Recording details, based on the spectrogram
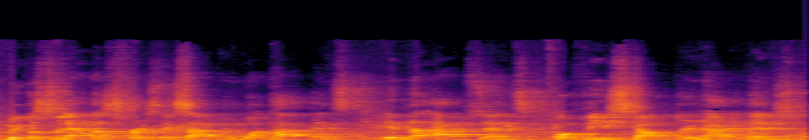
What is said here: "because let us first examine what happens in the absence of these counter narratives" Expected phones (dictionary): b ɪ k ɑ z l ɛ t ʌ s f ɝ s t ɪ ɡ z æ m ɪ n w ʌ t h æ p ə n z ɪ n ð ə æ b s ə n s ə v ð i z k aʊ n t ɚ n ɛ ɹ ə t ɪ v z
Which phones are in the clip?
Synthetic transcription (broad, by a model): b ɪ k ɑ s l ɛ t ʌ s f ɝ s t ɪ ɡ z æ m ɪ n w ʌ t h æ p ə n s ɪ n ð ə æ b s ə n s ə v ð i s k aʊ n t ɚ n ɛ ɹ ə t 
